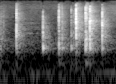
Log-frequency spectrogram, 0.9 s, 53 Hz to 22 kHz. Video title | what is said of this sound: 609 Saturday with Stacey Craft Class Use new Decor Transfers & Alcohol Inks to make stunning gifts | shake it until you can hear that marble or ball rolling around, because that's mixing the ink and the mica together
